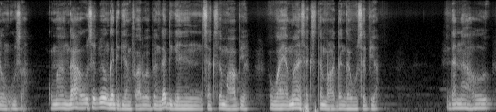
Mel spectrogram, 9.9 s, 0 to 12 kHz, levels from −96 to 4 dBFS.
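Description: Throughout, a resampler restarted on every block handles 100 ms chunks blind to their neighbours, leaving 10 Hz ticks during speech: evenly spaced vertical spectrogram lines.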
